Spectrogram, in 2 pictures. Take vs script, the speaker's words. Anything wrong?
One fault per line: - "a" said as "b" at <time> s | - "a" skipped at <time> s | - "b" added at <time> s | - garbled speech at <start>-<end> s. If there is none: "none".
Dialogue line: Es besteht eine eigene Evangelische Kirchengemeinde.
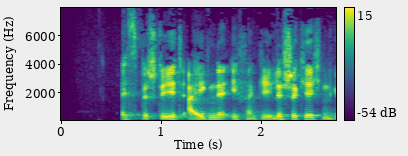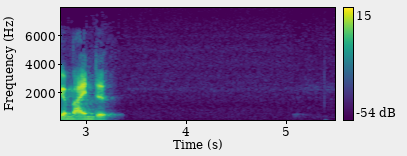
- "eine" skipped at 1.3 s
